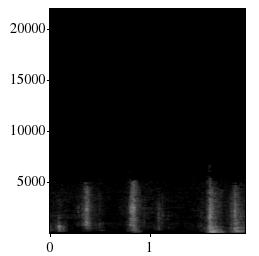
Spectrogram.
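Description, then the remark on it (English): A door up a hall being opened: a quick series of wooden clunks and latch rattles, with a heavier thump near the end, and no voices. “Open the other door,”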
